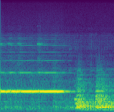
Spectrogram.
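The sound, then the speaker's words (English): A theatre organ's train whistle effect sounds one long, steady, reedy tone, then breaks into two breathy, puffing bursts like a steam engine chuffing. It is fairly loud, with no talking. “If you'd like to hear one or two of the train whistle, for instance.”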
